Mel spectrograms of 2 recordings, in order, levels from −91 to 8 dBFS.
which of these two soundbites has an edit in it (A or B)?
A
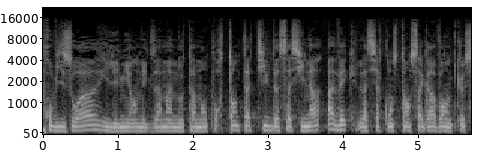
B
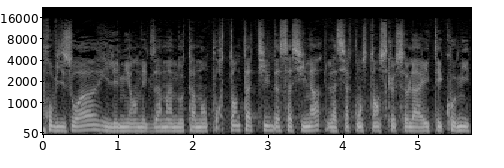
B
